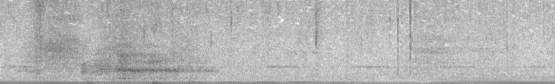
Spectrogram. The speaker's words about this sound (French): Je me sens un peu submergée par toute cette pluie. Je sais pas pourquoi.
